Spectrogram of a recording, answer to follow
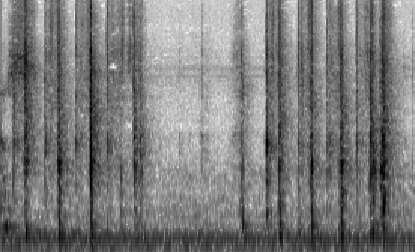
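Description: A deck of tarot cards being shuffled by hand: quick runs of card flicks and snaps in two spells, with a short pause a little before halfway.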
